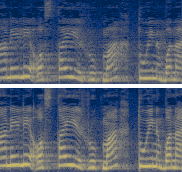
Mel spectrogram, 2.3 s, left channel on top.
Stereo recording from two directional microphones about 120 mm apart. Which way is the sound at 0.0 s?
45° right (ahead or behind).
